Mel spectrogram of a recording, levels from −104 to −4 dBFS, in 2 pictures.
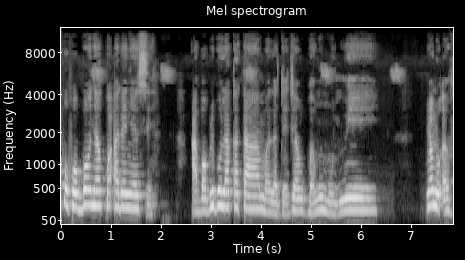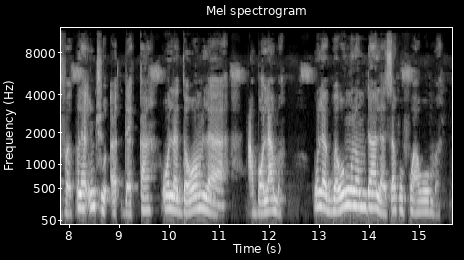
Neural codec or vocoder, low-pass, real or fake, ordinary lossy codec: none; 10.8 kHz; real; AAC, 32 kbps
